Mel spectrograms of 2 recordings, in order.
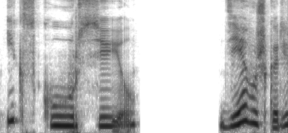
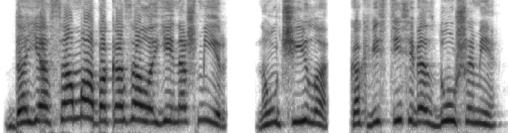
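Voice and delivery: higher, louder indignant protest; возмущение; 6 semitones higher, 6 dB louder than usual. Acted. Character protests indignantly in story. (возмущённо, громко)

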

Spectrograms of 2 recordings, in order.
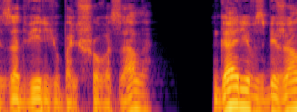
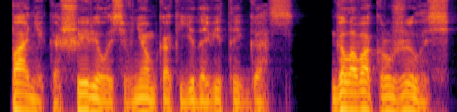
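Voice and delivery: plain reading voice

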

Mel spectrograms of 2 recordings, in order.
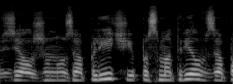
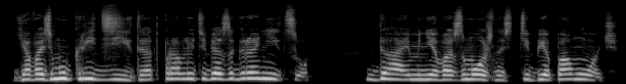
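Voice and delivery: loud, urgent, raised pleading; begging; 3 semitones higher, 7 dB louder than usual. A narrator's reading. Husband begs wife to open the door, imploring. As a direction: implore with rising insistence.

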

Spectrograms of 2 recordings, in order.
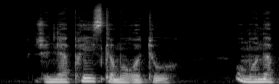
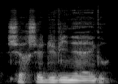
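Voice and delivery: usual speaking voice

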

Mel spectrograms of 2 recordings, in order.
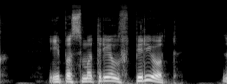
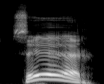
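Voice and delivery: shout; 6 semitones higher than usual. Acted. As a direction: call out through the door. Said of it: "крикнул Сарторис". (громкий окрик)

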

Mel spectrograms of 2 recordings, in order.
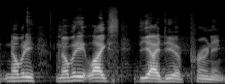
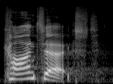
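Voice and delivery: higher, drawn-out "context"; self-important preacher word; 6 semitones higher than usual. Shown as a demonstration. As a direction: say "context" to sound really smart. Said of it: "it makes us sound really smart".

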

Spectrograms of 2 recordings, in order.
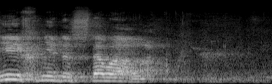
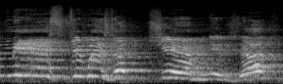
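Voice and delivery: angry shout; 9 semitones higher than usual. Acted. Father catches daughter with man.

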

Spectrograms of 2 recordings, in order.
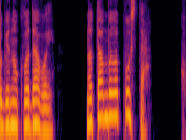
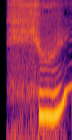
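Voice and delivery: high wailing cry; mournful ghost wail; 4 semitones higher than usual. A narrator's reading. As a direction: ghost cries out in grief. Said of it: "горестно вопил Хуга".

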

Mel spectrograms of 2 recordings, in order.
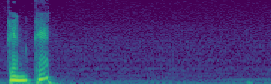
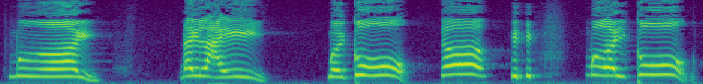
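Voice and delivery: triumphant crowing. Acted. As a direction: crow over the winning hand. Cardsharp crows over winning hand.

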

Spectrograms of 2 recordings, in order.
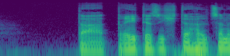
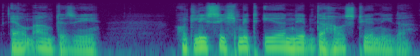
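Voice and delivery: plain reading voice

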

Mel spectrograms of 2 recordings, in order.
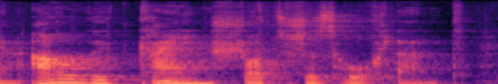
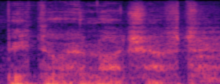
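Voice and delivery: whispered softly, close to his lord; soft whispered answer from the butler to his lord; hushed reply; 7 dB quieter than usual. Acted. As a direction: breathe it right at his lordship's ear. Lord asks him to come close.

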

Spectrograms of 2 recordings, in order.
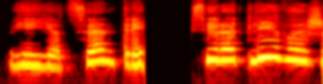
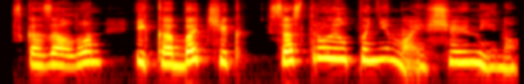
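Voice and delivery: ordinary delivery

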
